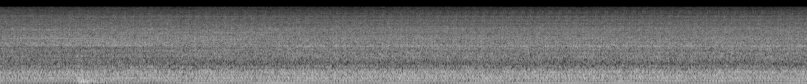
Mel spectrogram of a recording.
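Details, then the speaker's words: Audi S, cold morning start after replacing broken timing chain guide (链板) and cleaning debris from oil strainer: steady even idle with smooth low hum, previous rattle and 咕咕 sounds gone as idle settles; repair successful. "原来的话发一会儿，这声音就很响了，转速下来的时候，现在怠速已经慢慢下来了。那原来那个声音呢，已经没了。"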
